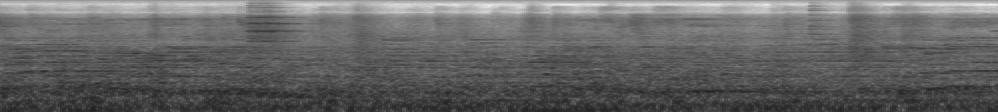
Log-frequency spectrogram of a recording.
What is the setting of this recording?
cafe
